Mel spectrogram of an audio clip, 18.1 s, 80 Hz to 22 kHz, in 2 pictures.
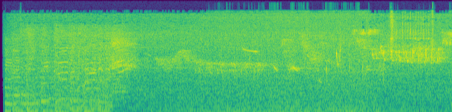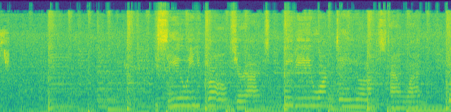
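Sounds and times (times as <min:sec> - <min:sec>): music: 0:00.1 - 0:02.3, 0:09.3 - 0:18.0
rushing outdoor background: 0:00.1 - 0:18.0
birds chirping and calling: 0:02.2 - 0:09.2.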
